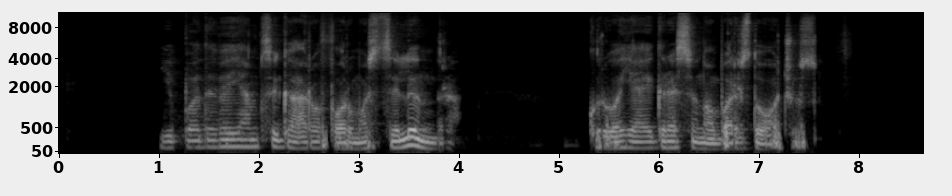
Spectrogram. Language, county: Lithuanian, Šiauliai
